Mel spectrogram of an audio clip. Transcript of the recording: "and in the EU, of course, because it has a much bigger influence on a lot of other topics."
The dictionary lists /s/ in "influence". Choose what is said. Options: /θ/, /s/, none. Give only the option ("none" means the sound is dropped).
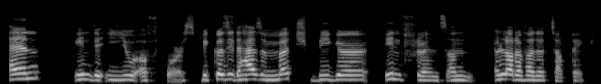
/s/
